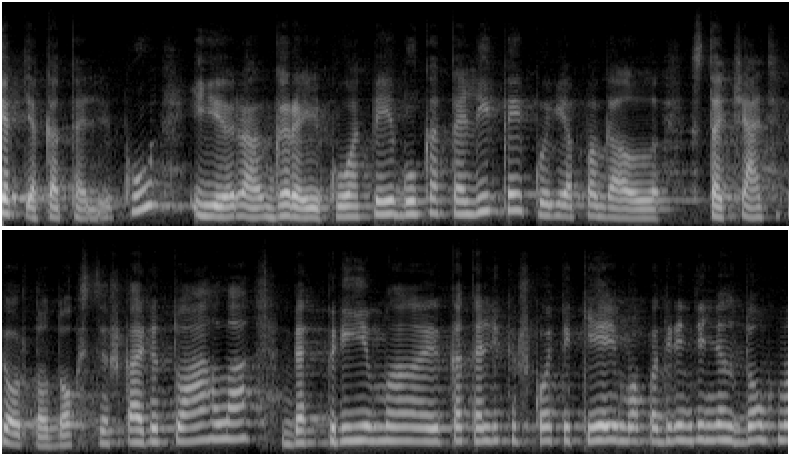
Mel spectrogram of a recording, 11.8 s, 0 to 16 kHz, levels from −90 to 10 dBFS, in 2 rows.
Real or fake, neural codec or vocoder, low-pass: fake; autoencoder, 48 kHz, 32 numbers a frame, DAC-VAE, trained on Japanese speech; 14.4 kHz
